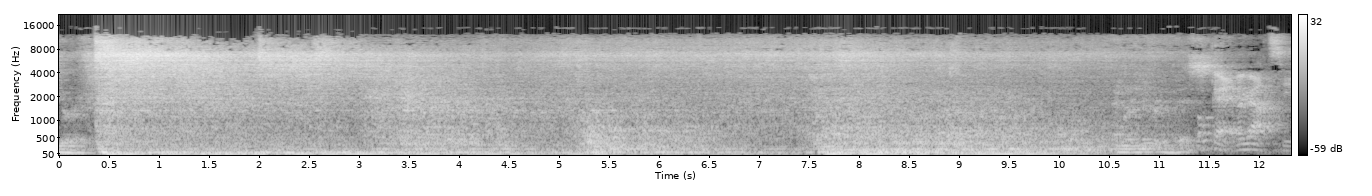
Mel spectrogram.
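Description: Loud, deep rumbling sound plays from speakers.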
